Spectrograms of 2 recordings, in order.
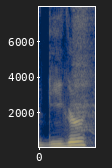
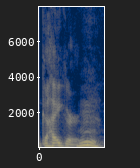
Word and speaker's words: Giger: Giger. And I also realize now that I've been mispronouncing his name forever and ever. So I will no longer call him Geiger.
